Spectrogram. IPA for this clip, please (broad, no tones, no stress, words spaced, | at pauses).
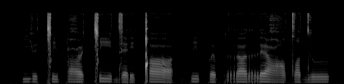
jɨǀipʕɵǀi dɛɾiǃɒ | pipəp rɒrə ʕɨtˤudu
